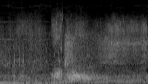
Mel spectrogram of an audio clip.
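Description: A game portal gives a deep whoosh as the player passes through.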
